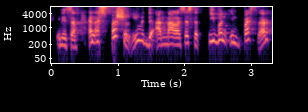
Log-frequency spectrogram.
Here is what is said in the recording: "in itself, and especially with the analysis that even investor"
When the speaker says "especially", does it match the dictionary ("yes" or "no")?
yes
